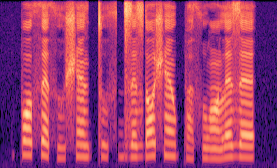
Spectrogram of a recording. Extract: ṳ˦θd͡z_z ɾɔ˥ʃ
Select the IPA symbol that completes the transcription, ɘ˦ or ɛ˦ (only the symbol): ɘ˦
